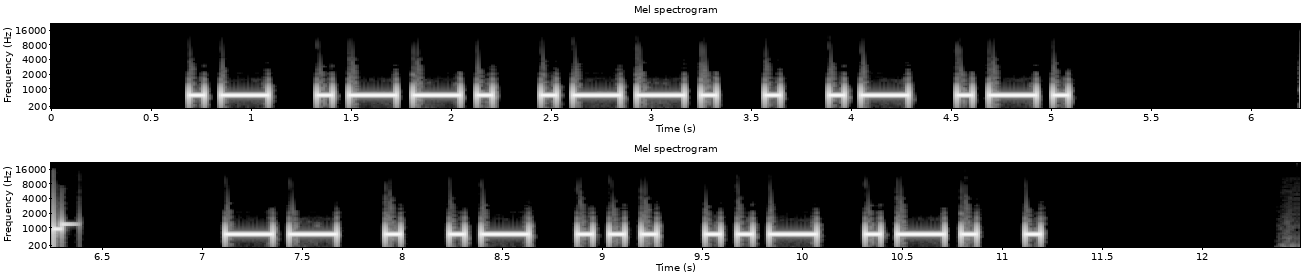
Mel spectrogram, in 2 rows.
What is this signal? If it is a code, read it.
Morse code, heard as a keyed tone, about 15 wpm, 700 Hz. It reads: APPEAR MEASURE
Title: Sentences from Top 1200 Words - New Word Drill Alt - 15wpm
